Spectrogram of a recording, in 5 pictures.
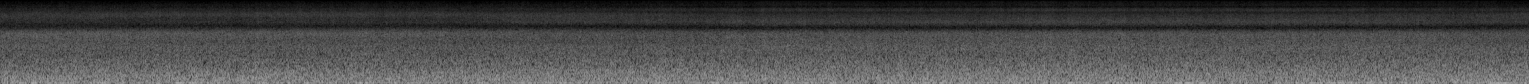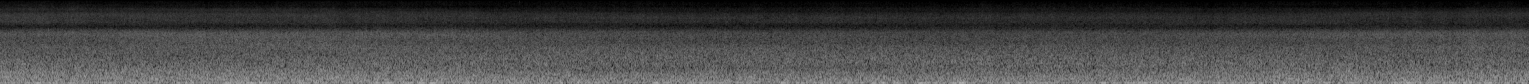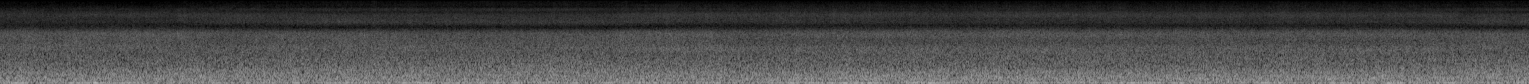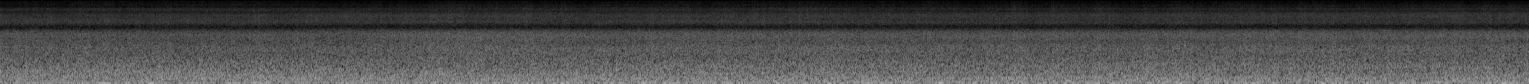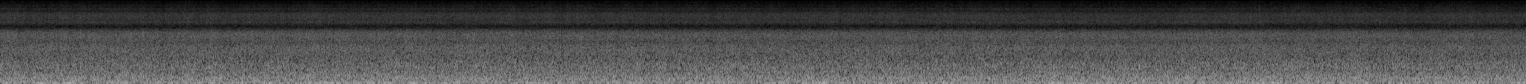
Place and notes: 玉門關, 埔里鎮成功里 - stream
stream
Binaural recordings
Sony PCM D100+ Soundman OKM II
